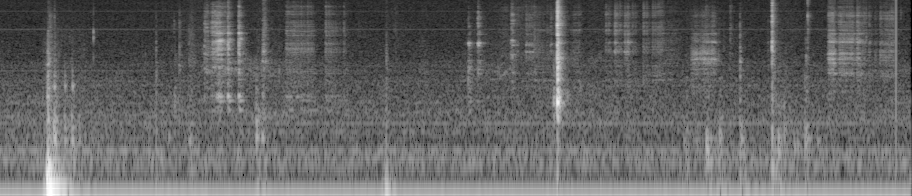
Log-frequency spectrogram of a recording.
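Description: Handling noise on a workbench: a low thump about half a second in, then scattered rustles and a few sharp clicks, one about five and a half seconds in, over a steady low hum.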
